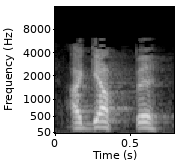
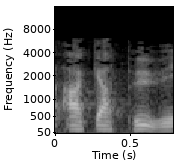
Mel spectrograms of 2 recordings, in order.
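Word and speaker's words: agapu (ἀγάπη): skrivit ner agape lika med ska man uttala det rätt så är det agapu egentligen men vi har ju lärt oss att det heter agape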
